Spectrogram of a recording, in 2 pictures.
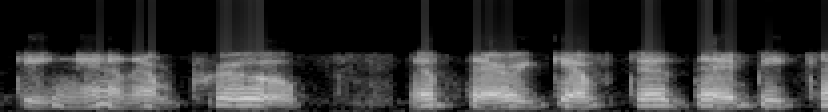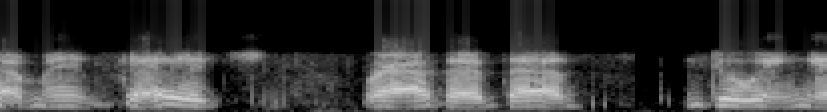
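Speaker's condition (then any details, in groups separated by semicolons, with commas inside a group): ALS; voice affected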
